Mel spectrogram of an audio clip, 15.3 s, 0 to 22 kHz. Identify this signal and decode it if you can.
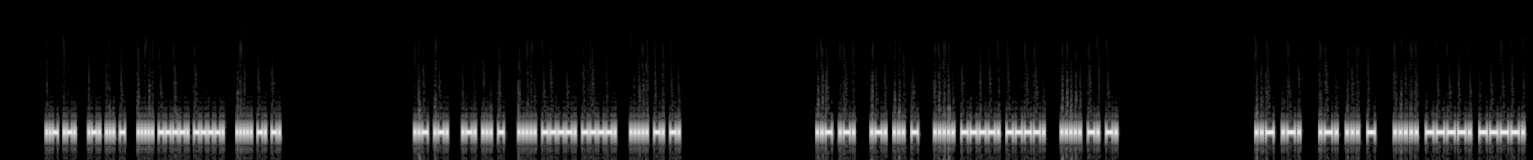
Morse code, heard as a keyed tone, about 56 wpm, 700 Hz. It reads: UR RST 599 5NN UR RST 599 5NN UR RST 599 5NN UR RST 599
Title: Speed-Racing Common QSO Phrases - 45wpm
